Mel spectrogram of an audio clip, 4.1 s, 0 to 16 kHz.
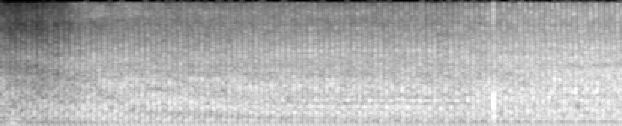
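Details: VW Passat B6 BMP turbodiesel: steady idle with a regular, even knock about three to four times a second; owner attributes it to the dual-mass flywheel.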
